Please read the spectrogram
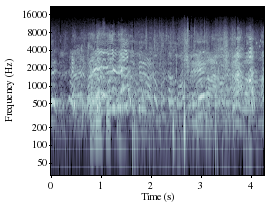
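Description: Several people's voices overlapping, talking and calling out at once: excited chatter with no single clear speaker.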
